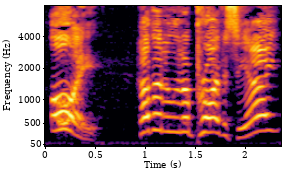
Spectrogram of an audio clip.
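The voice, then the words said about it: Put-on Cockney accent. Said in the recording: “my great impersonation of a Cockney accent”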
